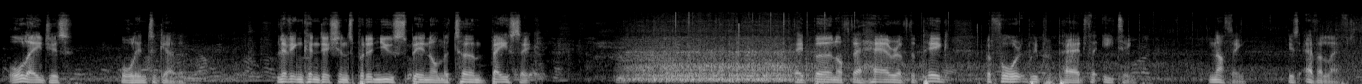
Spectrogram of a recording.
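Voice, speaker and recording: An older man reporting and narrating a news report in a measured, grave way. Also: fairly low pitch, noisy background.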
